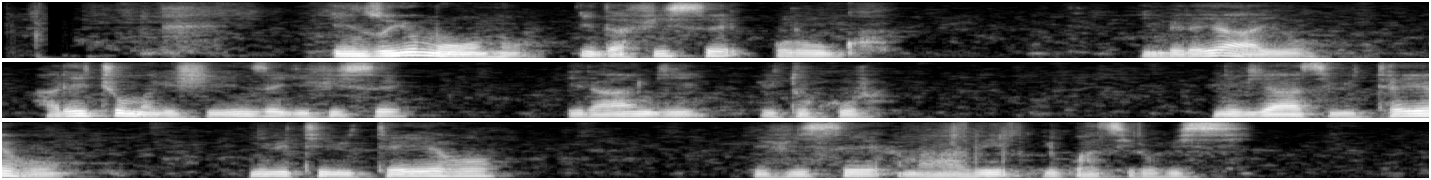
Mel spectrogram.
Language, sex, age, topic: Rundi, male, 36-49, education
